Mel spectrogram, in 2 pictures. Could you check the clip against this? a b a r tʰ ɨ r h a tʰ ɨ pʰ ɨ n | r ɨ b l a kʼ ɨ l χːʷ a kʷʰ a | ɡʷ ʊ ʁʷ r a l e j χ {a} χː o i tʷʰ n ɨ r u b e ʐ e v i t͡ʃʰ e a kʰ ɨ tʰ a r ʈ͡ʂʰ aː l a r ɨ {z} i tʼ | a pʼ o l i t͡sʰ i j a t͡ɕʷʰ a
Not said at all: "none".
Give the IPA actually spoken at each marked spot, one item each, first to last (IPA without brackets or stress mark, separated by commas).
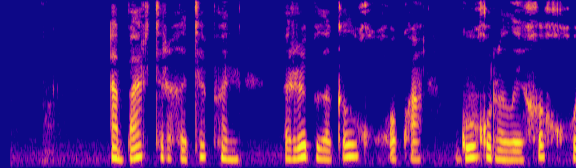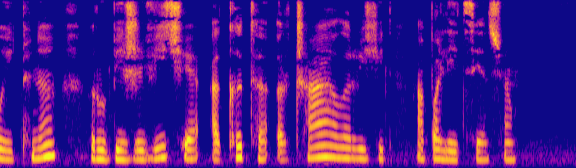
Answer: ə, ʒ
